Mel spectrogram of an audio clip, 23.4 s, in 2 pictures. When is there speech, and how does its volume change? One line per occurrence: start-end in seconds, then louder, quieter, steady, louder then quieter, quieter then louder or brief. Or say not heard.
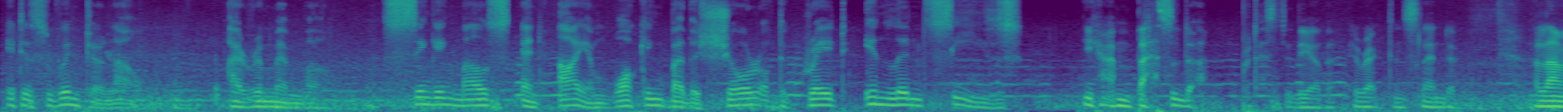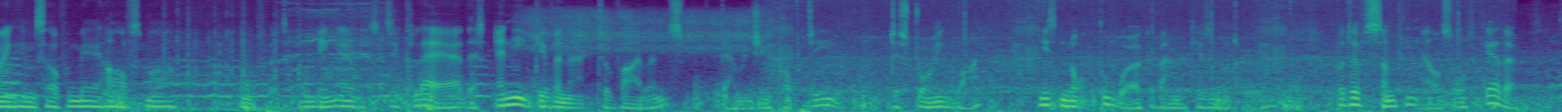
0.0-23.3 steady.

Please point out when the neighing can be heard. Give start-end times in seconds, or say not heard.
12.8-14.8.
